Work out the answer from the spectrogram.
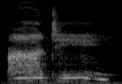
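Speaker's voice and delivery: weak, airy high-pitched plea; slurred, quiet calling. Retold or imitated. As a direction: imitate calling out with barely any voice. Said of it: "my voice was all slurred and, like, quiet".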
